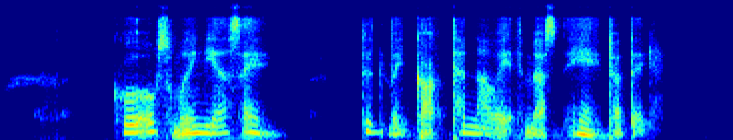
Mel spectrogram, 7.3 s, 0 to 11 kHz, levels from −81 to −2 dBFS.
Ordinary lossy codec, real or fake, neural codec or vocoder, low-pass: Opus, 32 kbps; fake; codec, 16 kHz, 0.5 kbps, X-Codec, HuBERT features, trained on LibriSpeech; 7.2 kHz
